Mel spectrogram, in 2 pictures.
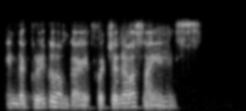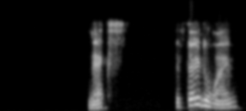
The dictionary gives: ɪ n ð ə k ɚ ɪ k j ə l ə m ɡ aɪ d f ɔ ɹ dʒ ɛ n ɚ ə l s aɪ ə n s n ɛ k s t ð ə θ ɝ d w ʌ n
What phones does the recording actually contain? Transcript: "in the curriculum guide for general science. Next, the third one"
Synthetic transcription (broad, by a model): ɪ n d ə k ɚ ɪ k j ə l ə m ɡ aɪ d f ɔ ɹ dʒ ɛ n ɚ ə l s aɪ ə n s n ɛ k s t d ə t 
